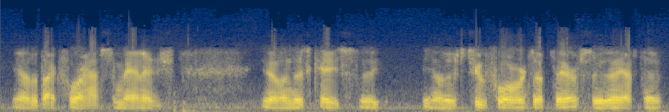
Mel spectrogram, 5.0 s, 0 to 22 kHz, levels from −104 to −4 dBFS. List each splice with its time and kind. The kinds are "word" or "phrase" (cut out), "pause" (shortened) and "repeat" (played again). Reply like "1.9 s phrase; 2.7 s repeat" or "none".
none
